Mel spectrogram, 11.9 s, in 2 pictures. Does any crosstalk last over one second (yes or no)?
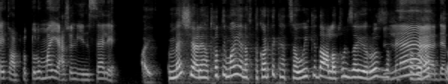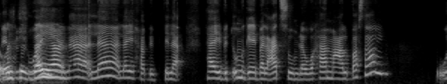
yes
